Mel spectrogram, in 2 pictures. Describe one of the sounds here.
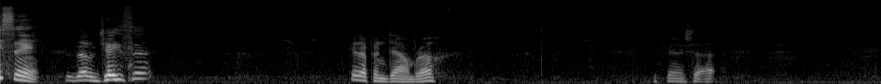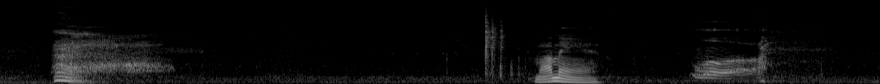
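A middle-aged man talks casually nearby.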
